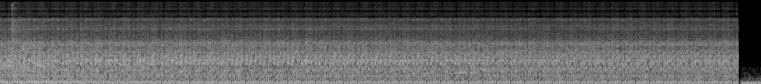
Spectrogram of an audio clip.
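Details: 7.3 Power Stroke diesel truck described as reliable, heard at idle after key-on and crank: steady, even diesel clatter with a regular firing beat and no misses or stumbling. Normal, healthy idle.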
